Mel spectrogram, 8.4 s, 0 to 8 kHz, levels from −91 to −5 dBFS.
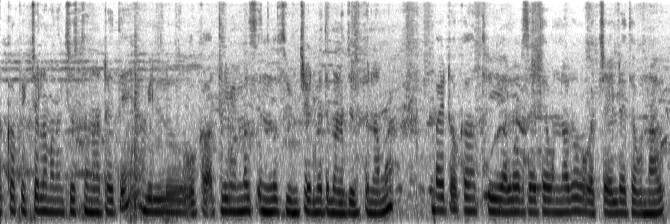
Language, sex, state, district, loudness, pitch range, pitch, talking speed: Telugu, male, Andhra Pradesh, Visakhapatnam, -12 LUFS, 155-175 Hz, 165 Hz, 170 wpm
